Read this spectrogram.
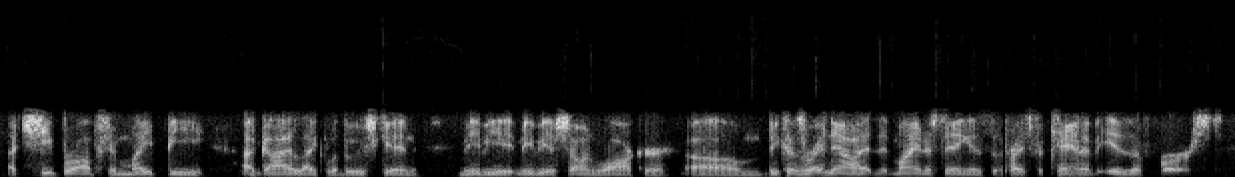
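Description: A man's voice: on the low side, normal speed, few pauses, no echo. A man giving conversational hockey analysis as a guest reporter, heard over a thin phone line.

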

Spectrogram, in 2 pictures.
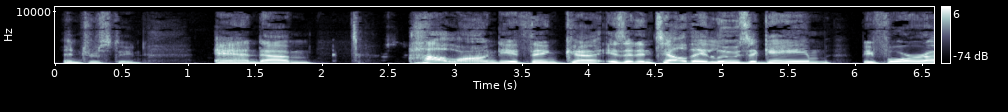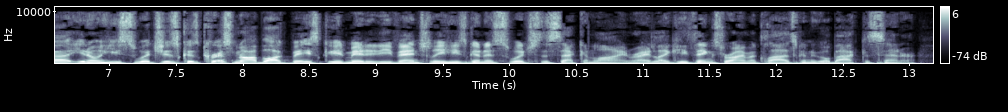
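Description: Sports radio host guy, voice a bit high, super dry studio sound, breaking things down casually. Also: expressive, normal speed, fairly bright tone, no room sound. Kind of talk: casual sports talk, analytical commentary.

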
